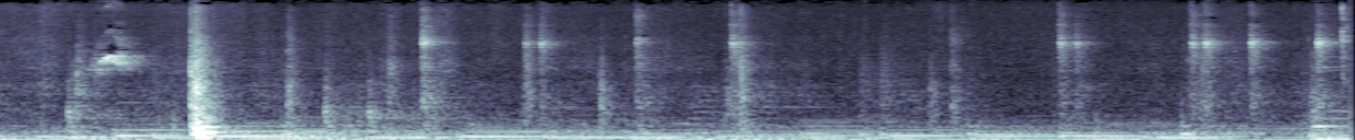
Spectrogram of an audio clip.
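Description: A dog opens a door with one sharp, loud clunk at the start, followed by scattered faint clicks and light rattles over a steady low background hum.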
